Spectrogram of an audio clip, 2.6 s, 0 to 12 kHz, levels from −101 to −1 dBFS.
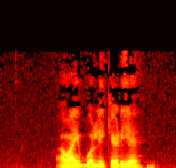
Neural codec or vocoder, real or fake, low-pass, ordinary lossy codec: none; real; 10.8 kHz; MP3, 32 kbps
